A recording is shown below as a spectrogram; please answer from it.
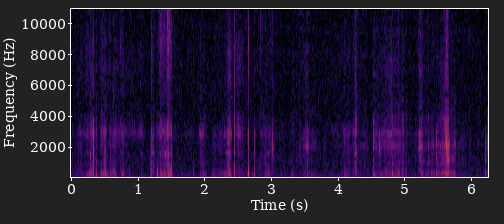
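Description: A long glitter nail rapidly scratches the left metal-grilled microphone capsule of a Tascam handheld recorder, a metal mesh grille on a plastic body. Quick, dry, crackly scratching bursts come in uneven clusters, bright and crunchy with little low end. Each burst cuts off almost instantly, leaving short gaps of quiet between them.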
